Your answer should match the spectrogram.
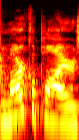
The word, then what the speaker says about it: Markiplier: Uh then on digital with Apple's charts, after getting spanked by Markiplier's Iron Lung, I think I got Markiplier pronounced right, right? I think it's like multiplier.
